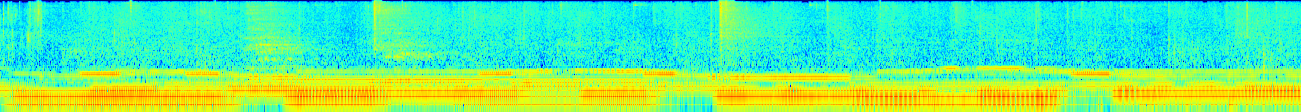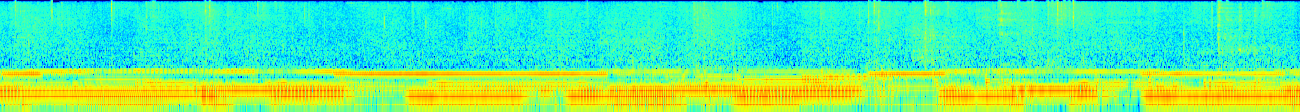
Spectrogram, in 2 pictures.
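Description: Church pipe organ playing slow, sustained chords low in its range, the chords changing every second or two.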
